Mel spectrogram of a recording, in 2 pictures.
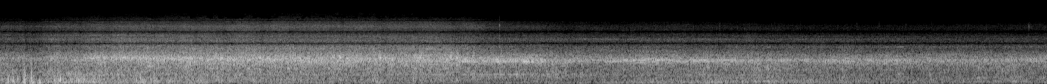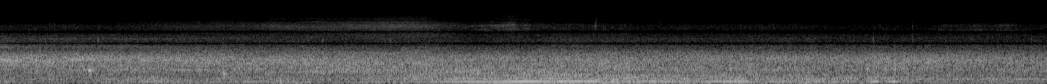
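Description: An NS Sprinter electric train passing on the tracks, a steady rushing noise that is loudest in the first five seconds, with wind on the microphone. Later a car comes along the road with a low engine hum.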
